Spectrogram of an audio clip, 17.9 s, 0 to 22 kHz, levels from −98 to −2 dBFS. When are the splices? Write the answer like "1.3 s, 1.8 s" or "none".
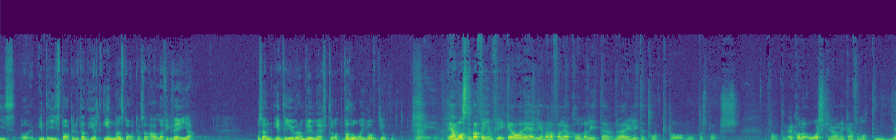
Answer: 8.2 s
